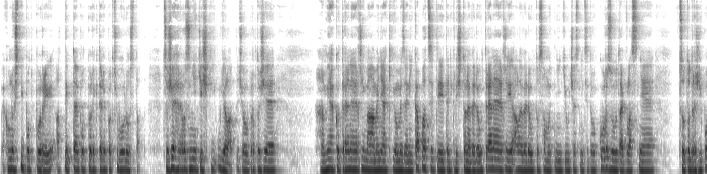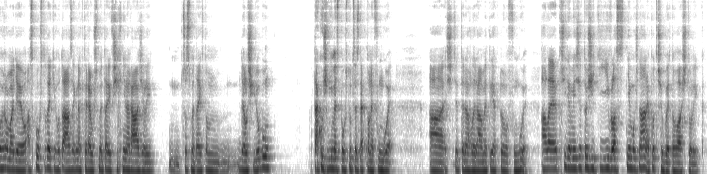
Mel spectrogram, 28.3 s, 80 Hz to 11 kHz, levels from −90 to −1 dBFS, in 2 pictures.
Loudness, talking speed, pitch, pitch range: -25 LUFS, 195 wpm, 140 Hz, 130-145 Hz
